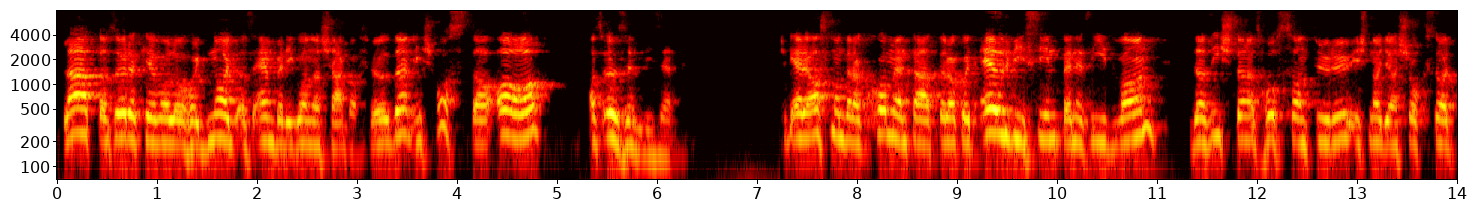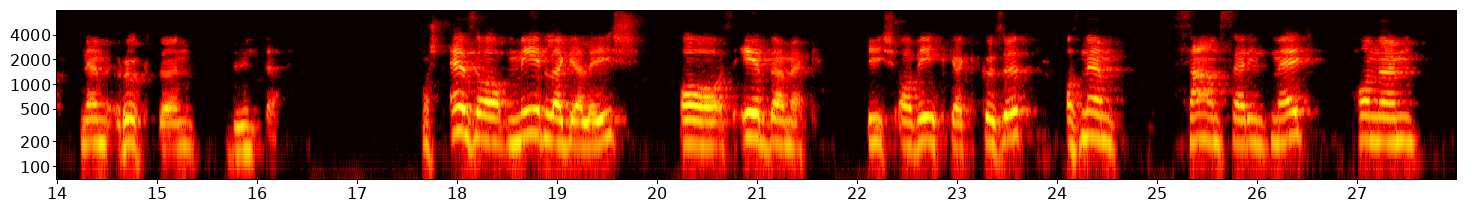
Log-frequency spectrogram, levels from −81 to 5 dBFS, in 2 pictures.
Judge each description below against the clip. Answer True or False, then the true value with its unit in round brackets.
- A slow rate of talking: False (115 wpm)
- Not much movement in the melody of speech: False (3.5 semitones)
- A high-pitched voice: True (200 Hz)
